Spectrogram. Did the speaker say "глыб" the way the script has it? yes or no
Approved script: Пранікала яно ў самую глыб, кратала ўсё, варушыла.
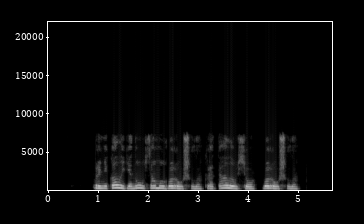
no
